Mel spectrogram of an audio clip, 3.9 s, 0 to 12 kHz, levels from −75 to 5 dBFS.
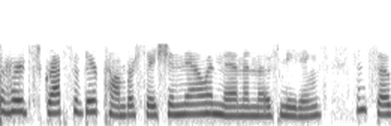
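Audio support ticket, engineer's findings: G.729 codec damage across the whole clip, plainly audible: rough, slightly synthetic speech, nothing above 3.8 kHz. Probable component is the VoIP leg, which fits an 8 kbit/s G.729A link. It rebuilds speech from a vocal tract model plus sparse pulses.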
